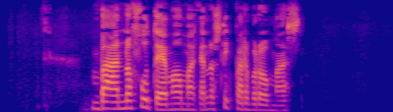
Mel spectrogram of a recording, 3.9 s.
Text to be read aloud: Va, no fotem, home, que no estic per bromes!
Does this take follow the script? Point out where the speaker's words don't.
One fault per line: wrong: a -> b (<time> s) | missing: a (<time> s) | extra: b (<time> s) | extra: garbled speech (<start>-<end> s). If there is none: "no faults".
no faults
